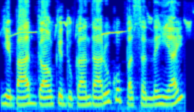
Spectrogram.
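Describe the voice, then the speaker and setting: A woman's voice: low voice, a little fast, background noise. A woman storyteller reading scripted narration of a moral tale.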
